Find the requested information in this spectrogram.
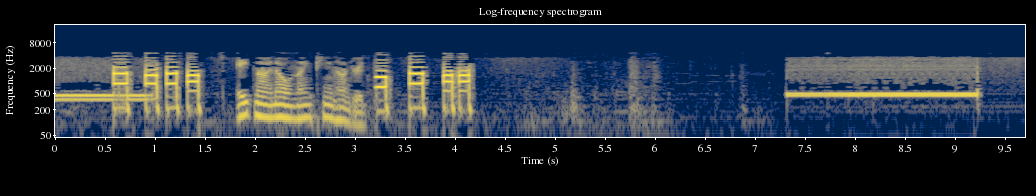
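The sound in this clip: Touch-tone telephone keypad beeps as a number is dialed on a second line to test a caller ID service. The beeps come as a quick series of short tones in two bursts with a brief voice between, then a long steady tone.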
